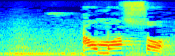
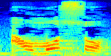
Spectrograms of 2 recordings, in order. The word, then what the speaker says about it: almoço: eles têm pronúncia diferente se é o verbo como é que fica a pronúncia dele eu almoo a pronúncia aberta né agora substantivo o almoço a a a pronúncia é fechadinha né a pronúncia é fechada então eles são considerados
